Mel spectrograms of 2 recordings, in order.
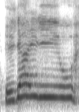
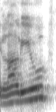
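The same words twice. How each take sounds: First: Laliu drawn out with exaggerated soft "ly" sounds; higher, slow laliu, each l palatalized; over-soft l. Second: Said in the usual way. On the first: Shown as a demonstration. Teacher showing what nobody would say, over-soft laliu. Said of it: "nobody would do that". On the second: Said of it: "but we would say laliu".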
